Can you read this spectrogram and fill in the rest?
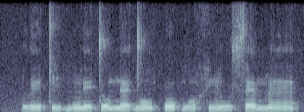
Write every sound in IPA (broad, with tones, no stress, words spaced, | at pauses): le˨ti˧bũ˨ ɾe˨˦to˦nɛ˦ dɔ̃˧k͡po˦ bɔ̃˧hĩ˧ ɾu˧sɛ˦mɛ̃˦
